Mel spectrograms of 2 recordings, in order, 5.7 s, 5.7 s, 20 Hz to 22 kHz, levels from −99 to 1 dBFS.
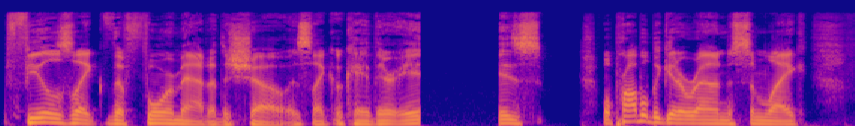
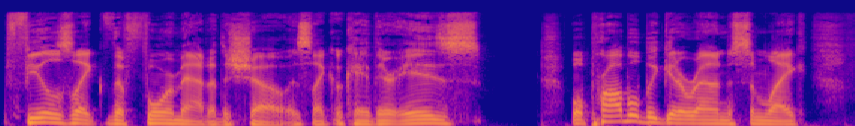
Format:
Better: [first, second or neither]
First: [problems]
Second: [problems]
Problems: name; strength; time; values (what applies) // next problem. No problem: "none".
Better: second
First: audio freezing; at 3 s for 0.5 s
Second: none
